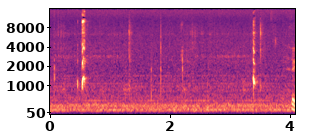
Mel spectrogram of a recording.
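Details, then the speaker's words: Baby girl's first hiccups while falling asleep, two short sharp hiccup clicks about three seconds apart; ordinary infant hiccups. "Hiccups. Hello. Oh, I thought they were gone. I thought she was falling asleep."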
